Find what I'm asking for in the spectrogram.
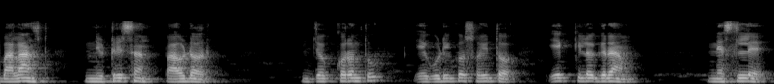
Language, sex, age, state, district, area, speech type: Odia, male, 30-45, Odisha, Mayurbhanj, rural, read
